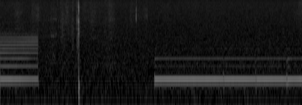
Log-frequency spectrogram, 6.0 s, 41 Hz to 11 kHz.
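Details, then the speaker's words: Samsung Galaxy Z Fold2, closed: the vibration motor's buzz is amplified into a loud, hard-edged rattle between the two assembled folded halves, cutting out and returning. Far too noisy for silent mode. "Lorsque le smartphone vibre, les vibrations sont amplifiées. Le bruit est bizarre, écoutez!"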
